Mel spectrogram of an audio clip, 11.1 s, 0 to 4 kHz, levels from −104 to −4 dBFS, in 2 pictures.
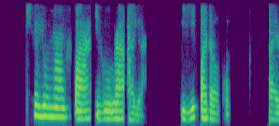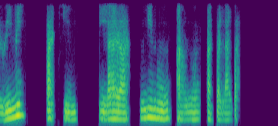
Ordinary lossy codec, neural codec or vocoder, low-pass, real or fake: none; codec, 16 kHz in and 24 kHz out, 0.6 kbps, FireRedTTS-2 codec; 3.6 kHz; fake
